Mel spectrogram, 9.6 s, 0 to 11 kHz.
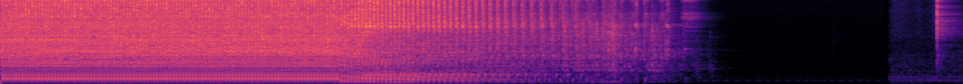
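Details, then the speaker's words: A 10hp Tecumseh HM100 engine on a Western Hemisphere generator, just fitted with a new Oregon carburetor and run before the airbox was refitted: it runs smooth and even with the choke off right away, then winds down cleanly. Healthy. "Well, that sounded a lot better. I was able to turn the choke off right away. Engine ran nice and smooth."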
